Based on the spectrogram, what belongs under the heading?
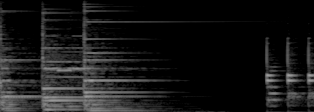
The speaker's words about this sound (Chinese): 替猫带上铃铛。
